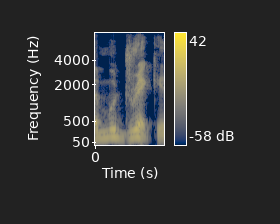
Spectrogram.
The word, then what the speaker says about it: Mudryk: Just to clear up exactly how you say it, first of all, it's Mykhailo Mudryk, isn't it? – Yeah, as far as I'm aware, I've heard a fair bit of Mudryk, but I've been asking people and kind of trying to dig in.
